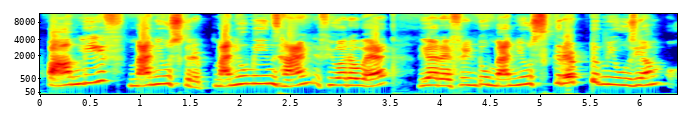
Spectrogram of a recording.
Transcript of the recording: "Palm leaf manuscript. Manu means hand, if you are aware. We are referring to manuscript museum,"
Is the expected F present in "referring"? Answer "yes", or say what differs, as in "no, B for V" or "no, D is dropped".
yes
